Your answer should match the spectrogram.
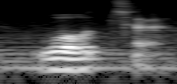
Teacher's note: o t ele é mais pronunciado e o r ele deixa de existir ele passa a ser uma extensão do som da última vogal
